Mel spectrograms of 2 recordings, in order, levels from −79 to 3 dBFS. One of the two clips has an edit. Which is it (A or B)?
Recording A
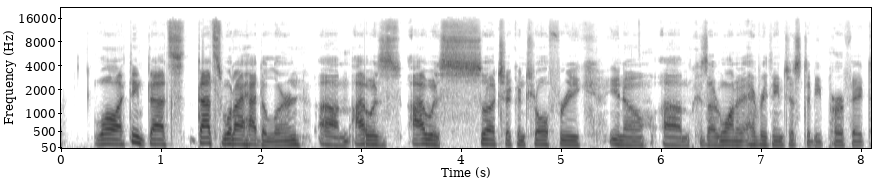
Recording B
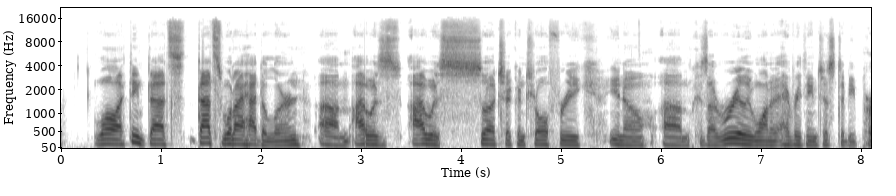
A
